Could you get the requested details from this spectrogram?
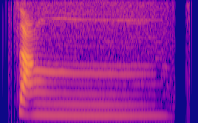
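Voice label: "zang6", Cantonese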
